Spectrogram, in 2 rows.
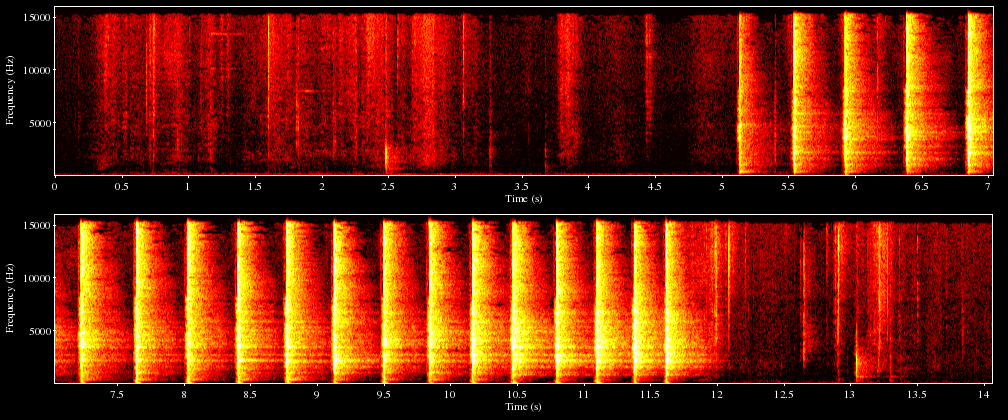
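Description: Hammer striking a socket to drive a brass plug flush into a Jeep 4.0 straight-six's cast iron block: about twenty sharp metallic taps, about three a second, each ringing briefly.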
